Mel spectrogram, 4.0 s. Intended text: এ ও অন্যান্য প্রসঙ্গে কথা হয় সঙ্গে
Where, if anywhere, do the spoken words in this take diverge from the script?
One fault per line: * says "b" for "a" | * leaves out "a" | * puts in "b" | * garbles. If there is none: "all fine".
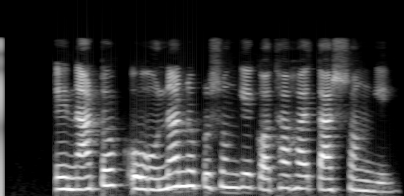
* puts in "নাটক"
* puts in "তার"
